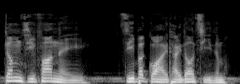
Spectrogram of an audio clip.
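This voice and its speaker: A man's voice: medium pitch, animated, fast, warm tone, soft background music, voice pushed down, natural voice. A man voicing a confident, blunt jade gambler in a story, with a Cantonese accent and self-assured manner.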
